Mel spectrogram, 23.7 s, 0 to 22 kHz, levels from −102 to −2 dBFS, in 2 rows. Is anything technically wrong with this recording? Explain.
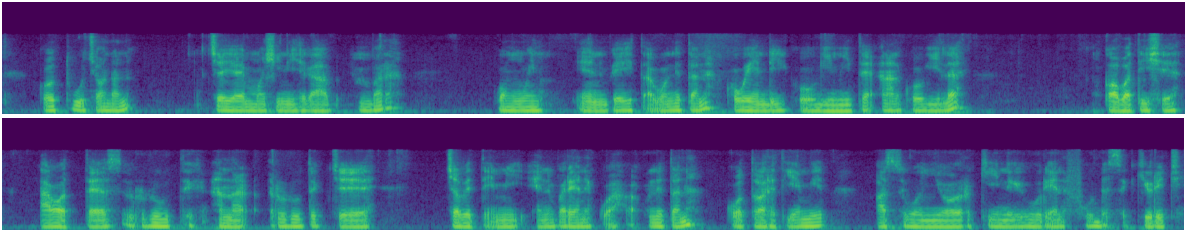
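Yes. Throughout the speech, there is plainly audible Bluetooth LC3 compression damage. The likely cause is a low-bitrate transform codec, consistent with 32 kbps and 10 ms frames, noise-filling the upper band. The voice sounds breathy and grainy.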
